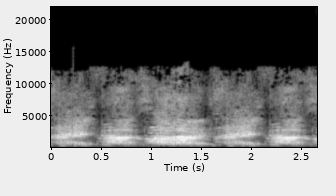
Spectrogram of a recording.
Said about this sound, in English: Back in 2017, more than 100 protesters gathered at Frog Hollow in Darwin CBD, urging the government to abandon plans to remove 50 trees to make way for Barnison Boulevard, worried that the green space and historical value would be lost.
